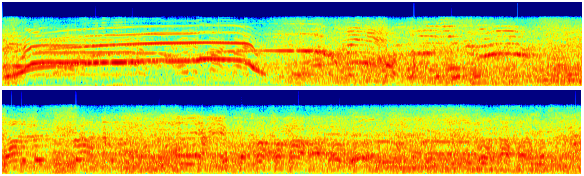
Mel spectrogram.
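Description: Two high voices slide up together and hold a note for about two seconds, then break off, followed by a mix of voices and crowd noise in a live hall.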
